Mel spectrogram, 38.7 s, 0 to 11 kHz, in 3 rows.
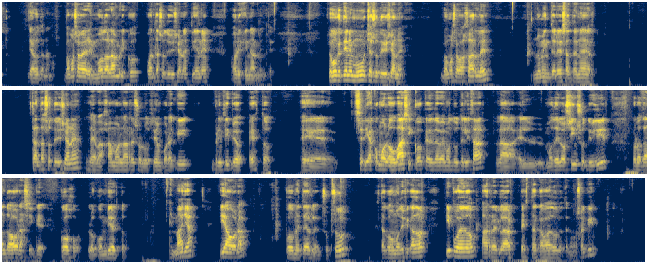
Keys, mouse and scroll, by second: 1.5 z, 5.1 z, 8.9-10.3 drag, 10.3-14.6 ctrl+middle drag, 11.9 q, 14.6-21.7 drag, 21.7-26.3 middle drag, 26.3-33.3 drag, 31.1 ctrl+2, 34.1 Tab, 34.4-36.0 middle drag, 36.0 click, 36.5-37.7 ctrl+middle drag, 37.3 3, 37.7 alt+right click, 38.5 middle click.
